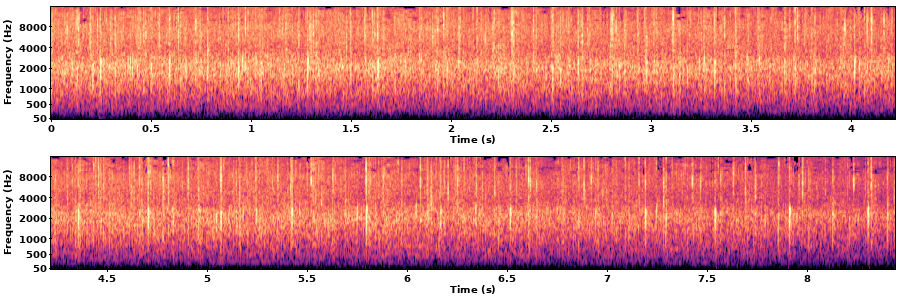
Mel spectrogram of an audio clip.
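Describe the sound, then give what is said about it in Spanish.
An audience in Puebla applauds a priest being introduced at a conference, with sustained, dense clapping of even loudness throughout and no voices over it. “Padre Ángel Espinosa de los Monteros, que oiga el aplauso, ¿verdad? Ahí está.”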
